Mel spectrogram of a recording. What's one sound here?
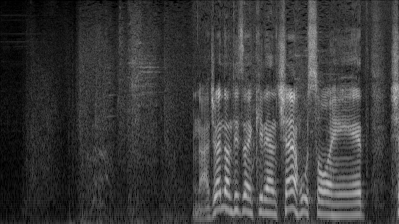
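Magic spells whoosh and crackle in a fight.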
